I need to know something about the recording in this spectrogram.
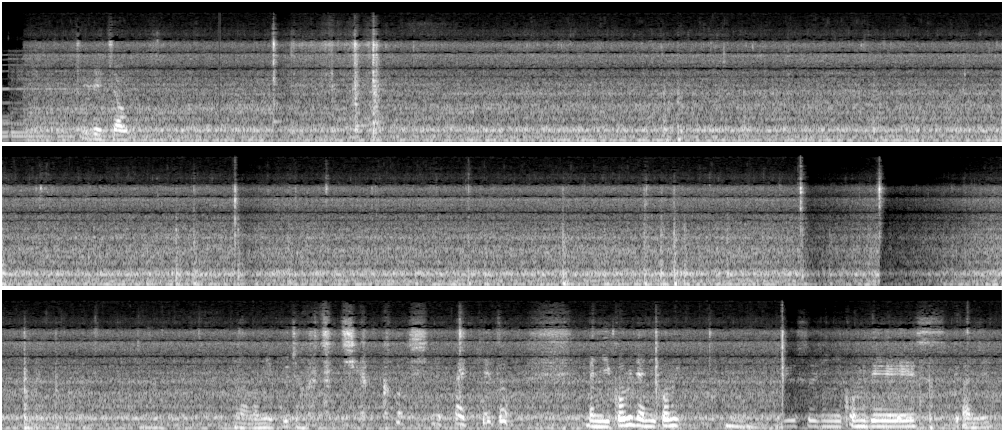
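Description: A ladle clinks and scrapes against a metal pan.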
